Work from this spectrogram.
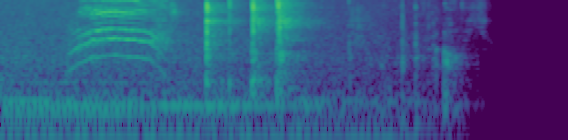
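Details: Short, high, arching meow from a baby kitten, followed by a few soft clicks and taps in an otherwise quiet room.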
